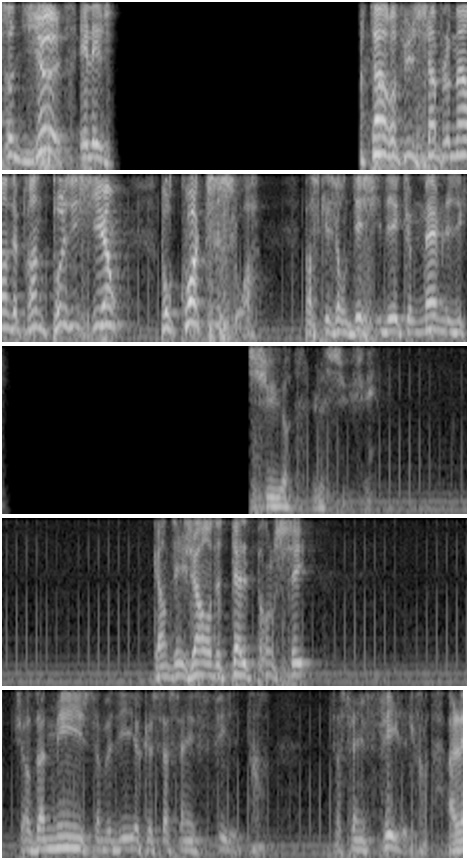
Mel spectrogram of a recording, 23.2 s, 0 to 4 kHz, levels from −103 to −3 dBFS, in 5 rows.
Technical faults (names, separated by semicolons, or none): Wi-Fi interference; short concealed packet loss; long network dropout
